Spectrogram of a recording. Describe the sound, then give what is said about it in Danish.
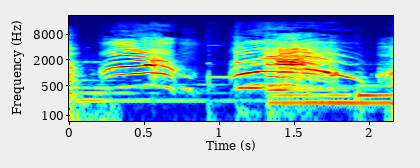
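A baby cries in two drawn-out wails with a short break between them, fairly loud, with a steady low hum underneath. “Nu er der vist en baby, der kalder på mig.”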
